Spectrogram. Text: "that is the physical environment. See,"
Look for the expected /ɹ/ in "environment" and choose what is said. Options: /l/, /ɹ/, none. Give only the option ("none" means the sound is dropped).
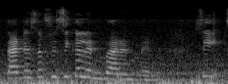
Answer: /ɹ/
